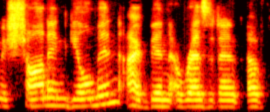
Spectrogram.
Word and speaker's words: Gilman: My name is Shannon Gilman.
